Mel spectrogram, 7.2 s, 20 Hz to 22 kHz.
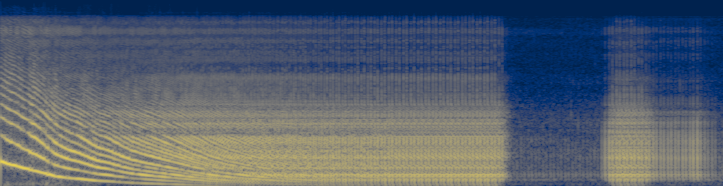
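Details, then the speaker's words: Kenwood 745 old-school amp on a bench test with possibly rusty connection points and a positive terminal that won't tighten properly: a clean tone sweeps down to a steady buzz, then crisp on-off pulses with no crackle or dropout, so normal output. "But anyways, instead of running it any further on the video, as you can hear, it is making a tone. It is making a pulse."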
